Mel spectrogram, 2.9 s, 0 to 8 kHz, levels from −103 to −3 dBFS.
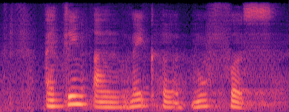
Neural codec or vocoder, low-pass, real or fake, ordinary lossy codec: codec, 16 kHz, 1 kbps, FunCodec, trained on Chinese and English, 50 frames a second; 7.2 kHz; fake; none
